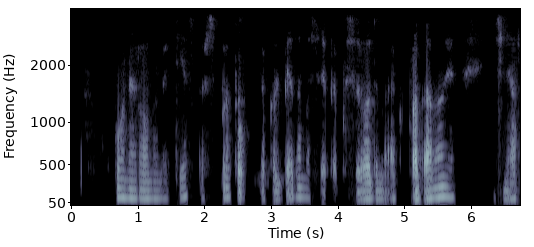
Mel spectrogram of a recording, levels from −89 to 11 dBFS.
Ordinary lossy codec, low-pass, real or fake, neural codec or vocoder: MP3, 24 kbps; 3.6 kHz; real; none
